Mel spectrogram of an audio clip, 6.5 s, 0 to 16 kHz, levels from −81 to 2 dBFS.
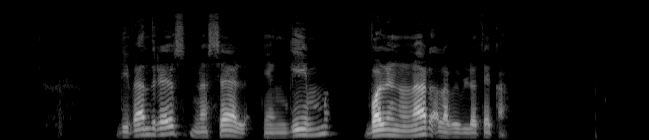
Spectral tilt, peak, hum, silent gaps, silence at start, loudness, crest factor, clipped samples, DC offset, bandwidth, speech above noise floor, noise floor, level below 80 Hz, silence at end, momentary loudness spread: -6 dB/octave; -4 dBFS; none; none; 1.2 s; -28 LUFS; 26 dB; under 0.1%; under 0.1%; 11 kHz; 58 dB; -86 dBFS; -82 dBFS; 1.45 s; 19 LU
